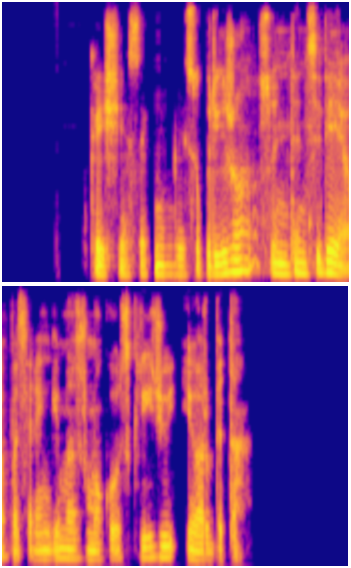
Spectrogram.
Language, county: Lithuanian, Vilnius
